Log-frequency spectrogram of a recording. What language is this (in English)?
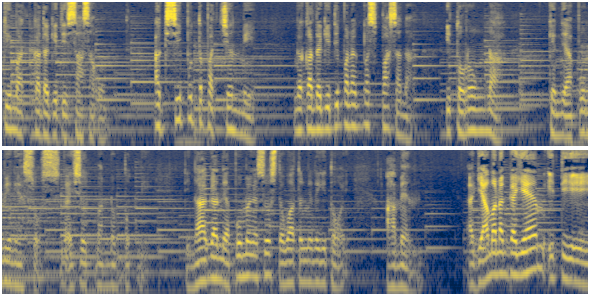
Filipino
